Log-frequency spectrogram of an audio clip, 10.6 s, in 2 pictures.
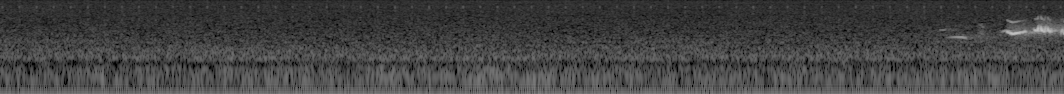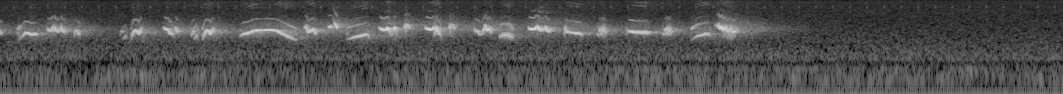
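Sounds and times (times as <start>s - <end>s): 
Sage thrasher singing: 4.7s - 9.2s.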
